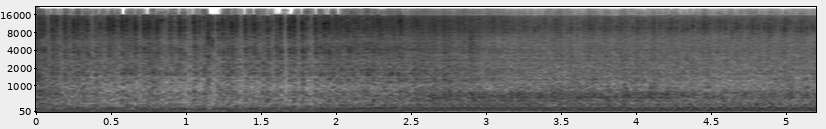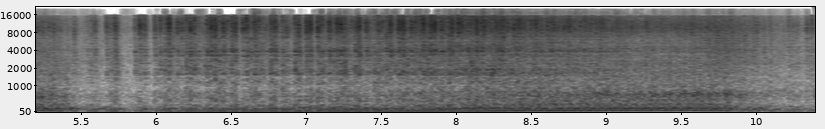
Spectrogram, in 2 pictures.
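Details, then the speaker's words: 1983 Chevy C10 Silverado V8 on its first drag strip runs, before transmission and stall converter upgrades: deep rumble climbs slowly in pitch off the line, then picks up, cuts and repeats; sluggish launch, cause not confirmed. "Pay attention how the RPMs wrap up really slowly from launch, and how it was a dog off the line. And I want you to notice how you can hear it really pick up after a little bit."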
